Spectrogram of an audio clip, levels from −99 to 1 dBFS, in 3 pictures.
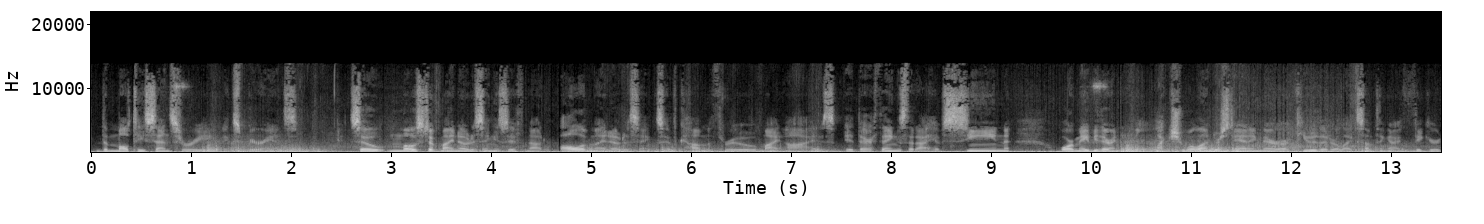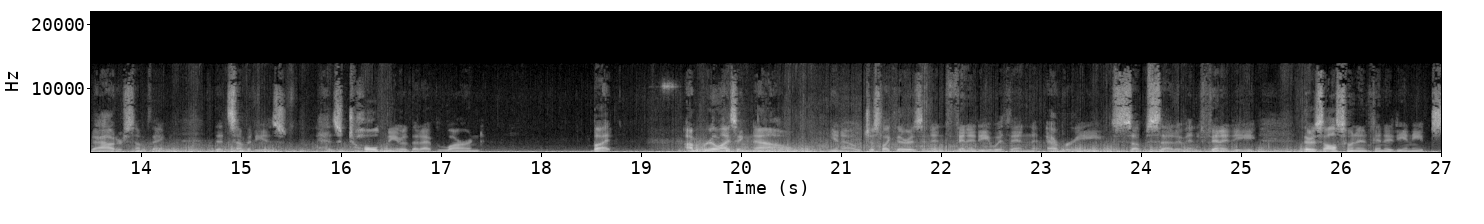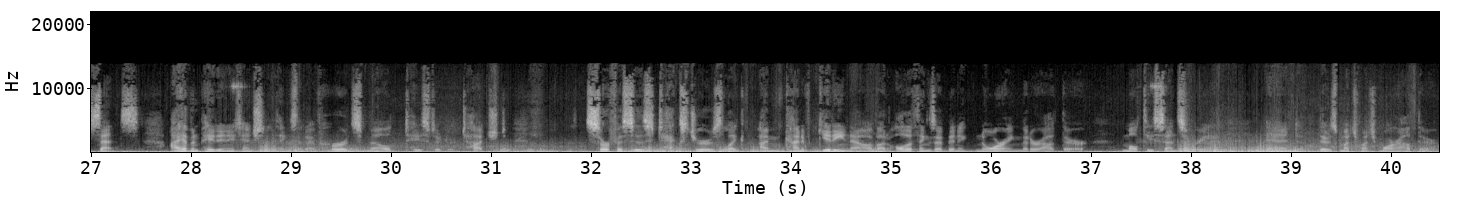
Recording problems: wind noise on the microphone; heavy; 8 dB below the speech

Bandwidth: 14 kHz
